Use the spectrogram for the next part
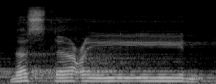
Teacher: سین میں مثل سیٹی کی آواز آئے گا، نستعین، یا مدہ کو ایک الف کے برابر کھینچ کر پڑھیں گے۔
